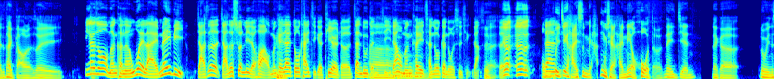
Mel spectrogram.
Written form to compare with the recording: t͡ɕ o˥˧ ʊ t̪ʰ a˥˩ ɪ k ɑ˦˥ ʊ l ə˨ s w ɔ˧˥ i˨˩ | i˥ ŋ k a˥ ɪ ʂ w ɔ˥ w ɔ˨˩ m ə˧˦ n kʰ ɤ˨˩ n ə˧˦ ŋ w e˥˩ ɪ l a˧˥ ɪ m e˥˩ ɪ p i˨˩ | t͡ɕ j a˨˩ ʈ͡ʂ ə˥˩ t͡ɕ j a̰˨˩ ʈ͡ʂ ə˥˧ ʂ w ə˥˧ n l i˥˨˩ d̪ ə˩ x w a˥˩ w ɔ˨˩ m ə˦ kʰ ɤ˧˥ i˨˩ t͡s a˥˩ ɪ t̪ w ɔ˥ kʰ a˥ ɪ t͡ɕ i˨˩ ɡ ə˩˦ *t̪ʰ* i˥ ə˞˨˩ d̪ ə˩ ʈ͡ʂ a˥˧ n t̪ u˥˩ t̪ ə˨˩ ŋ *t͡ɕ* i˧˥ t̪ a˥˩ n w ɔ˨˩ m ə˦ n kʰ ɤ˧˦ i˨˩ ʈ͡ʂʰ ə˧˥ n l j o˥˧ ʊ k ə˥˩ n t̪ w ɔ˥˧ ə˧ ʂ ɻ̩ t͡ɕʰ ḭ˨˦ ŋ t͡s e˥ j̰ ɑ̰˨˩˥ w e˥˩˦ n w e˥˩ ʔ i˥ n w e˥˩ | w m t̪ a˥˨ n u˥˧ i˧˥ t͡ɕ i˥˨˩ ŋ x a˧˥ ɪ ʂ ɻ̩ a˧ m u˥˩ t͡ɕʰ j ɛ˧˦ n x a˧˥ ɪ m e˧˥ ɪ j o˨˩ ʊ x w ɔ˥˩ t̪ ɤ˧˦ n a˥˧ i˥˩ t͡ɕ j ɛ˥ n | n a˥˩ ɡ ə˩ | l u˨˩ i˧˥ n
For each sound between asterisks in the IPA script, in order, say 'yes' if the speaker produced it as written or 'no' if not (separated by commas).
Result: yes, yes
